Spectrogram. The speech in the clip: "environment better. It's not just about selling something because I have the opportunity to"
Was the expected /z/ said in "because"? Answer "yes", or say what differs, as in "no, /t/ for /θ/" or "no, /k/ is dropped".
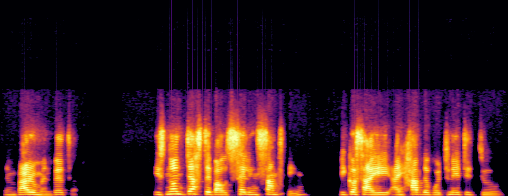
no, /s/ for /z/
